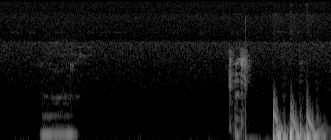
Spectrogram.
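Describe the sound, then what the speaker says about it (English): Weird synthetic effect sounds from an Arturia MicroFreak synthesizer: a short buzzy tone, then silence, a brief scratchy burst, and a loud run of squelchy, pitch-sweeping blips heard alone. "This thing is pretty great for weird effect sounds like this."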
